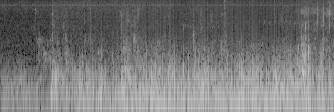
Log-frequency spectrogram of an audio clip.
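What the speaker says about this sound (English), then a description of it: "Wind's getting up a little bit." Wind gusting over open water during a spring crappie fishing outing, a steady low rumbling buffet that swells after the first half second and holds strong, close and loud with no talking.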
